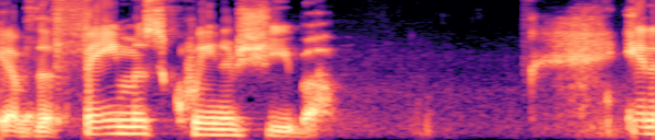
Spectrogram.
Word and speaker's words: Sheba: a sheen that is we should give the first letter of her name the sound of an s not of an Sh thus she was the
